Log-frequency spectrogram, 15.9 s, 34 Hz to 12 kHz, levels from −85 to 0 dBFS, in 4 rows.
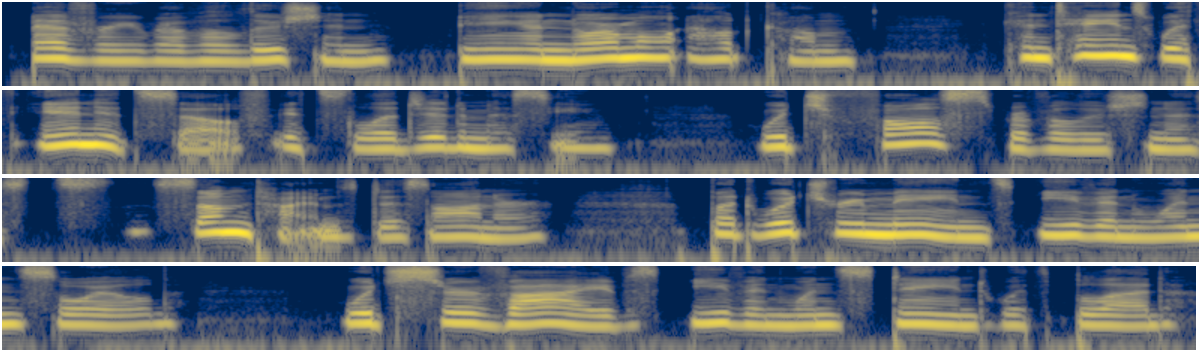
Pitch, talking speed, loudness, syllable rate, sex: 215 Hz, 110 wpm, -17 LUFS, 4.6 syllables/s, female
